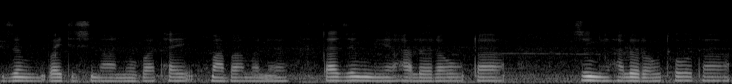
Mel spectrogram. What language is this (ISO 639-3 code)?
brx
